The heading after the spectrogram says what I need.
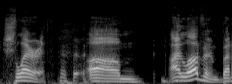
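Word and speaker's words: Schlereth: And I'll even pronounce his name right, Schlareth.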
